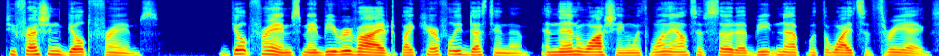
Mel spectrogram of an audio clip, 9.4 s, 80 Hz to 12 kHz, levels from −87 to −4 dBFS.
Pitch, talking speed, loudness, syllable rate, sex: 165 Hz, 180 wpm, -20 LUFS, 5.1 syllables/s, female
